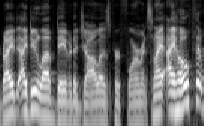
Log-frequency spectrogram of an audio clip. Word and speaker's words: Ajala: Ajala. Ajala.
